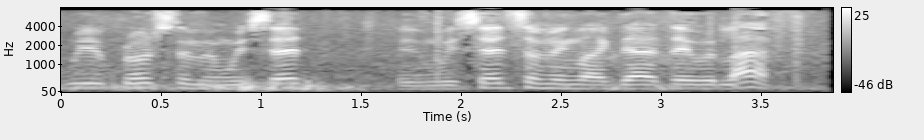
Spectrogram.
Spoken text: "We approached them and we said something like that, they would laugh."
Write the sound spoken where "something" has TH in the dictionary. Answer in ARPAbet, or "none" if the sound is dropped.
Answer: TH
